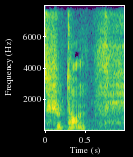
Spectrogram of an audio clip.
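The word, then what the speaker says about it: ふとん: And once again, you see here that in English, this is written with a F, futon. But in Japanese, we're using the letter from the kana from the H column. So in this case, with the HU, once again, it gets very close to an F sound, so it's futon.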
